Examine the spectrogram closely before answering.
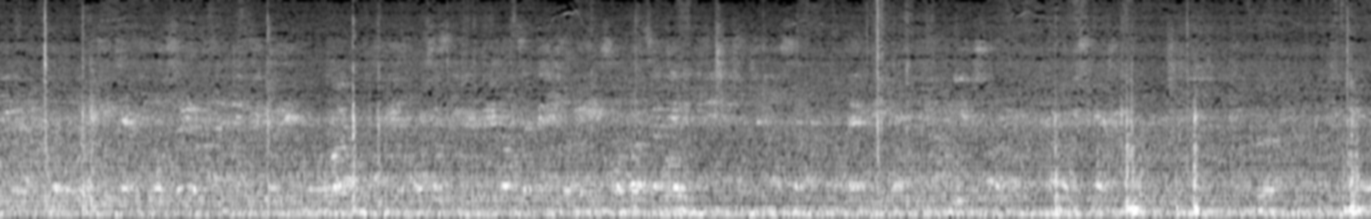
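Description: Plastic parts click and rattle as a hand handles them.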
